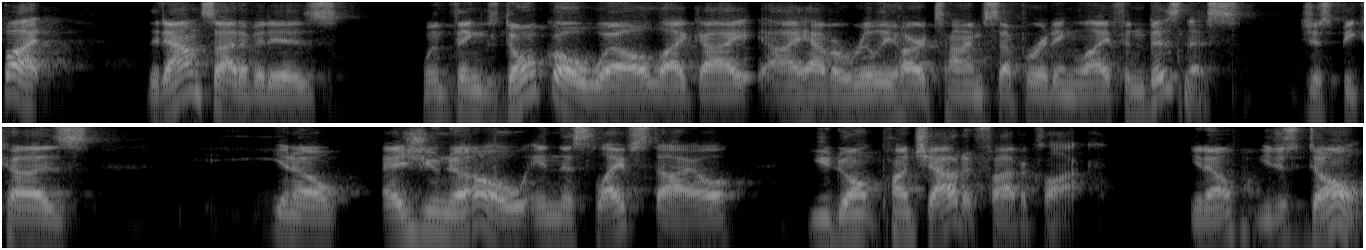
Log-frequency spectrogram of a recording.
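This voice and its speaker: A man's medium-pitched voice at a moderate pace, with ordinary pitch variation over a quiet background. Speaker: podcast co-host and agency owner. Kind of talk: casual chat. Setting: live stream. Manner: loud; halting, many restarts.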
